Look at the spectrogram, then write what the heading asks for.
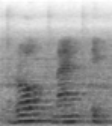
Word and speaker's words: romantic: Trisyllabic word. Second syllable from the end. What is that? Young. Romantic. Romantic. Romantic. Is a romantic fellow. Is a what is that? Romantic fellow. Here, M is a highlighted one.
